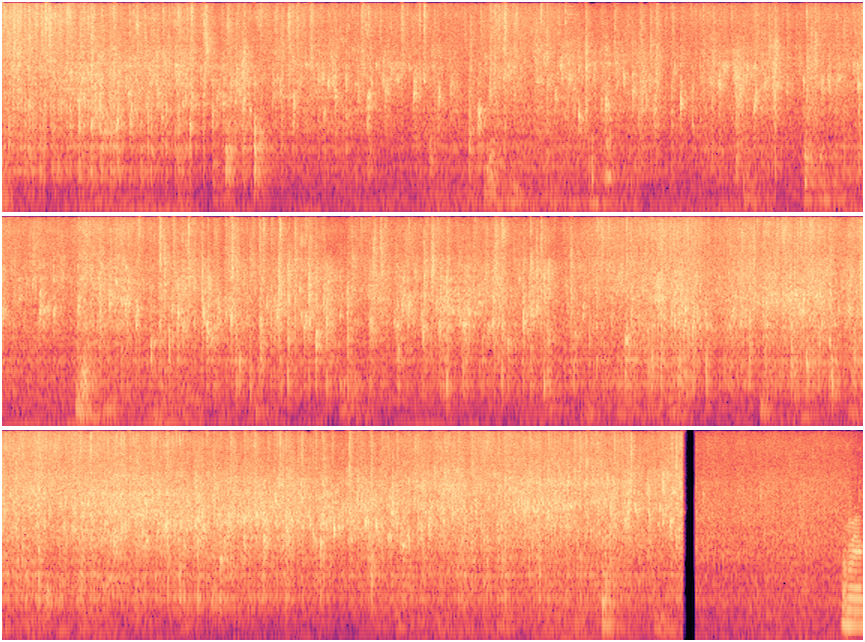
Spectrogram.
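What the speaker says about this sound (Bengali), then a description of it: "তেলটা গরম হয়ে গেছে, এবার আমি তেলের মধ্যে আলুগুলোকে দিয়ে দিচ্ছি।" Potatoes dropped into hot mustard oil in a wok, giving a loud, continuous crackling sizzle with bursts of spatter, heard close throughout and briefly dipping near the end.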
